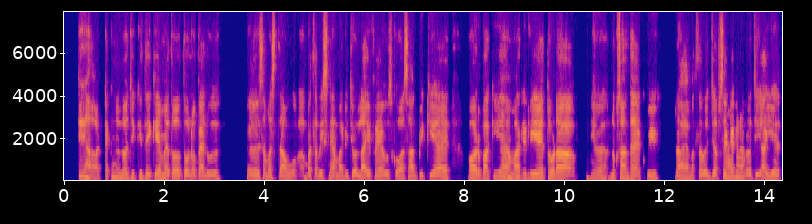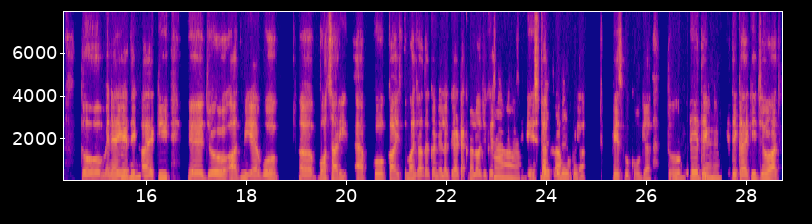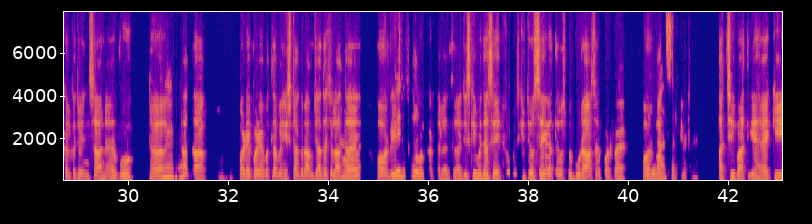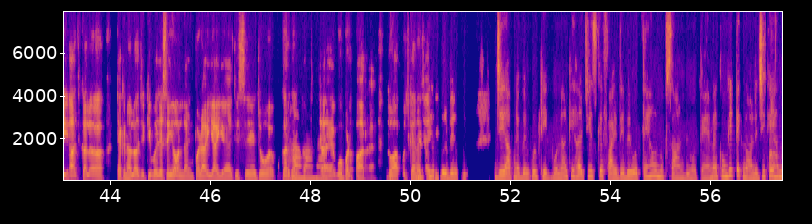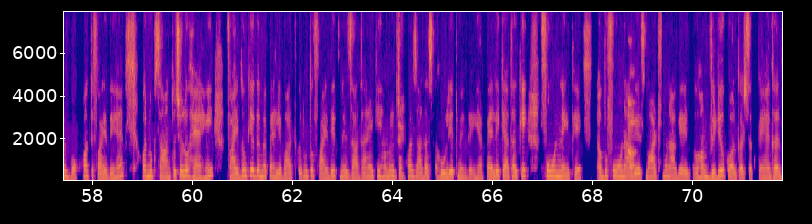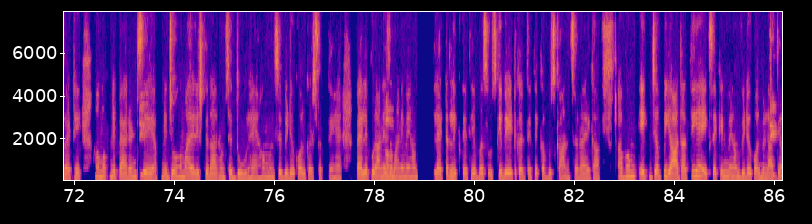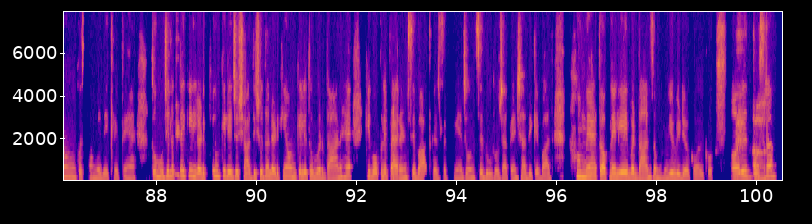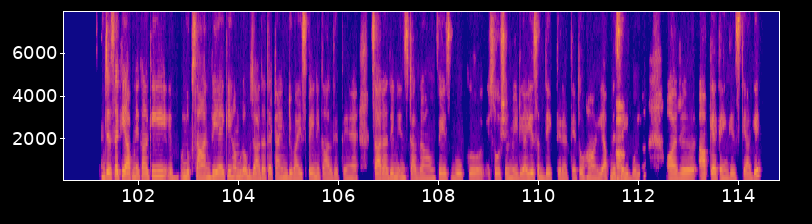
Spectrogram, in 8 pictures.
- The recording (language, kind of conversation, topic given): Hindi, unstructured, आपके लिए तकनीक ने दिनचर्या कैसे बदली है?
- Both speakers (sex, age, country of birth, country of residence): female, 25-29, India, India; female, 35-39, India, India
- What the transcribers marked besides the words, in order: in English: "टेक्नोलॉज़ी"; in English: "लाइफ़"; in English: "टेक्नोलॉज़ी"; in English: "टेक्नोलॉज़ी"; in English: "रील्स"; unintelligible speech; unintelligible speech; in English: "टेक्नोलॉज़ी"; in English: "टेक्नोलॉज़ी"; in English: "कॉल"; in English: "पेरेंट्स"; in English: "लेटर"; in English: "वेट"; in English: "आंसर"; in English: "कॉल"; in English: "पेरेंट्स"; joyful: "मैं तो अपने लिए वरदान समझूँगी वीडियो कॉल को"; chuckle; in English: "कॉल"; in English: "टाइम डिवाइस"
